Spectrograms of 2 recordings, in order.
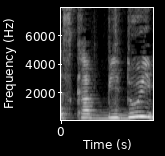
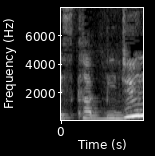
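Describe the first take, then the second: First: Scrap bidouille with a clear ou, bi-DOU-ille; her own word. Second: Scrap bidule with the u of tu, bi-DULE; correct form. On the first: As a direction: say bidouille as bi-dou-ye, ending in a y glide. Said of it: "c'est mon petit accent". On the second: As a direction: say bidule ending in a plain -le, no y glide. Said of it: "c'est pas scrap bidouille". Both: Shown as a demonstration.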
